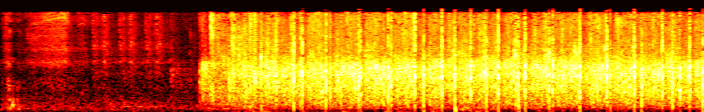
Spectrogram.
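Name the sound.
audience applause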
